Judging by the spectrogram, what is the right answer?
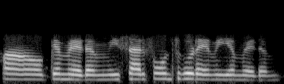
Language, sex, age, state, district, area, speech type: Telugu, female, 18-30, Telangana, Yadadri Bhuvanagiri, rural, conversation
